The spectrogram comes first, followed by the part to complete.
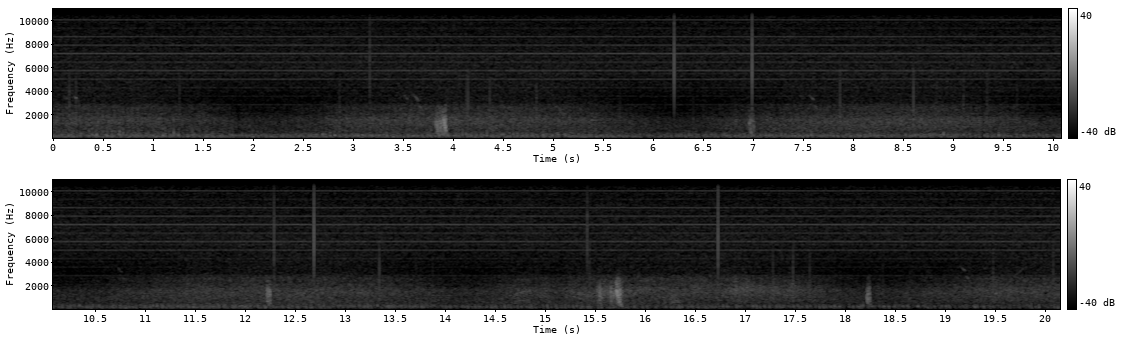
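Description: Steady distant rumble of the Space Shuttle's rocket boosters and main engines during ascent, heard from the ground, with a few short clicks scattered through it.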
